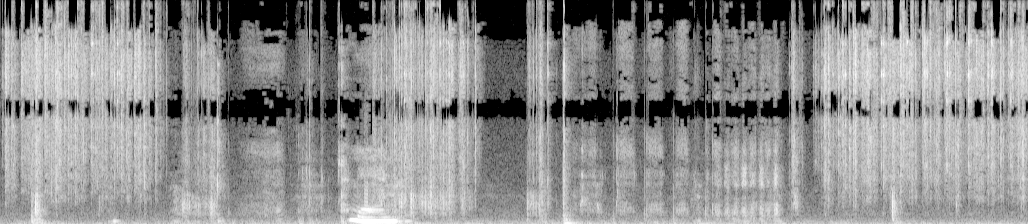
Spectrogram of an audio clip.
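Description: Steel nib of a Cross Aventura fountain pen scratching across paper in repeated strokes, writing dry because the ink has not yet reached the feed. The scratching comes in a run at the start and again near the end, with a short hum from the writer about three and a half seconds in, the loudest sound.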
